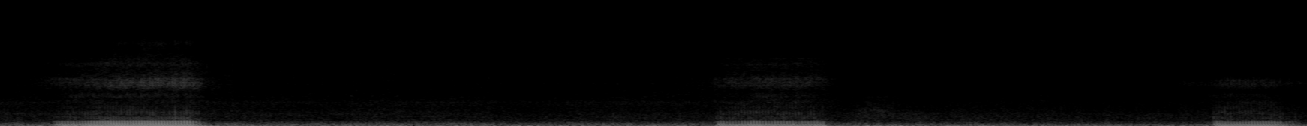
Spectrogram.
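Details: A pet that snores a lot, snoozing in her favourite position: three deep, buzzy, vibrating snores at irregular spacing, about fourteen a minute, with quiet breathing between.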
